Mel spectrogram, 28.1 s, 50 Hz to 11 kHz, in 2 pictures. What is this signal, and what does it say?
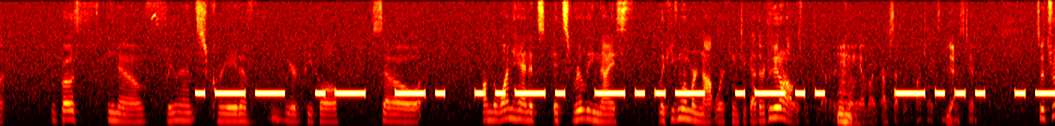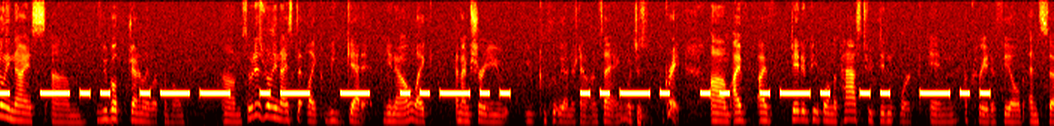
Morse code (Arabic alphabet), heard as a keyed tone, machine-sent, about 9 wpm, 840 Hz, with speech in English. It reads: وانفصل بادواته فيريد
